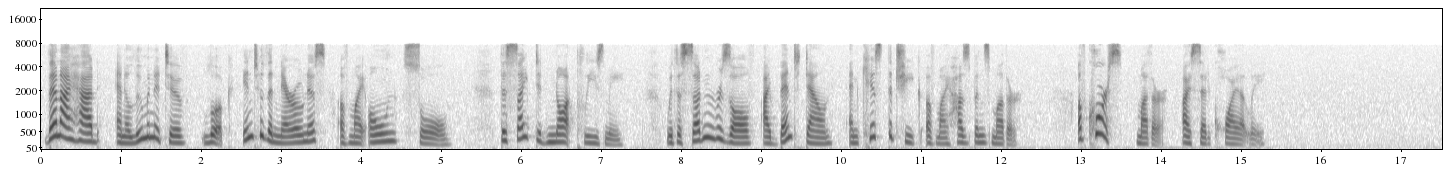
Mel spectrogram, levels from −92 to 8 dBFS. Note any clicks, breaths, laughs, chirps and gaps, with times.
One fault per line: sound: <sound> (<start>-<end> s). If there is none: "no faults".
no faults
